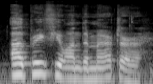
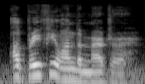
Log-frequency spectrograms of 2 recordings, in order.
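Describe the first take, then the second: The two takes are said the same way.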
